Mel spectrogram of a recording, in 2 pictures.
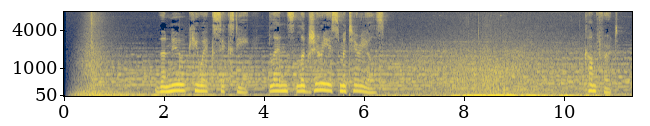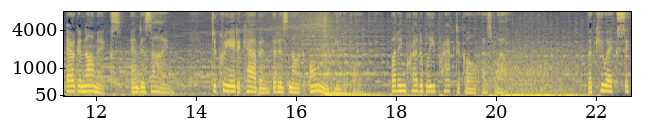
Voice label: Automotive Classy Refined Elegant Low tone, Commercial Voiceover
